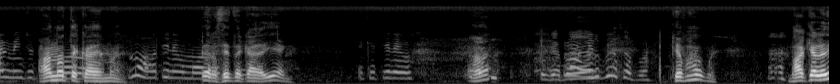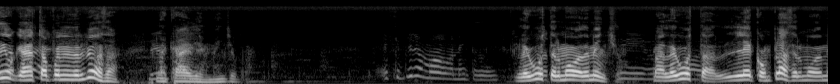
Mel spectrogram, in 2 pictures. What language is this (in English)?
Spanish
